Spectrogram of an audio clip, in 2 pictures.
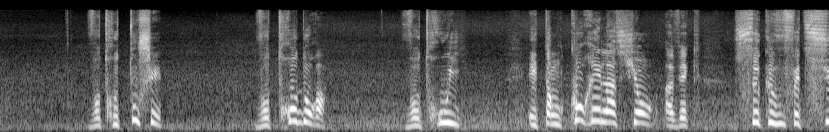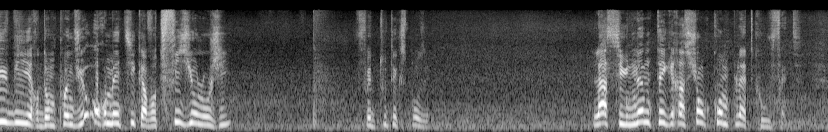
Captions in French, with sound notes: votre touché, votre odorat, votre ouïe est en corrélation avec ce que vous faites subir d'un point de vue hormétique à votre physiologie, [boom] vous faites tout exploser. C’est une intégration complète que vous faites.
